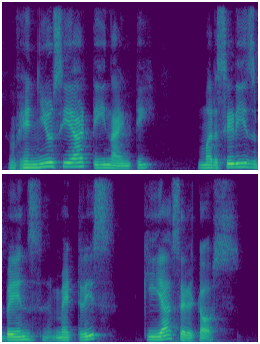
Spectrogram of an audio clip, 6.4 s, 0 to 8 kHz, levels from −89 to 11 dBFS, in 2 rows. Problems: none marked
